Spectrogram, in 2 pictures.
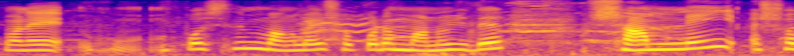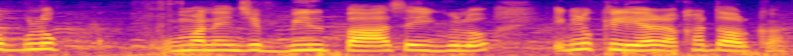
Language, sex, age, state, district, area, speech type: Bengali, female, 18-30, West Bengal, Darjeeling, urban, spontaneous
